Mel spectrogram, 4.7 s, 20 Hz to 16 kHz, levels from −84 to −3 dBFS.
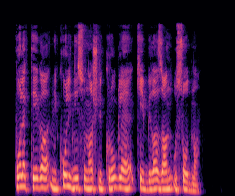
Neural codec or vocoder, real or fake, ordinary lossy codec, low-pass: none; real; MP3, 64 kbps; 9.9 kHz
